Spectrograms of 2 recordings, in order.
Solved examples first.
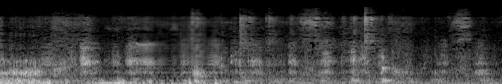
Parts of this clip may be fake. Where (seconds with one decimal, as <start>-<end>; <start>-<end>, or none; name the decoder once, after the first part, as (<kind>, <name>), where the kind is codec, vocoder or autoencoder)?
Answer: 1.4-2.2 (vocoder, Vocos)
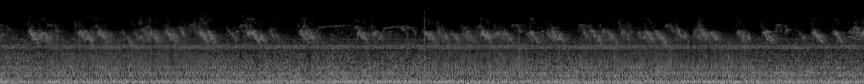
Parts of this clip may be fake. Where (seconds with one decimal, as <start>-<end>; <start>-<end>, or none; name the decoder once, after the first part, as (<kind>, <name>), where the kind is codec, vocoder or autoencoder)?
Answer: 0.5-2.1 (vocoder, Vocos); 4.3-5.3; 5.8-7.5

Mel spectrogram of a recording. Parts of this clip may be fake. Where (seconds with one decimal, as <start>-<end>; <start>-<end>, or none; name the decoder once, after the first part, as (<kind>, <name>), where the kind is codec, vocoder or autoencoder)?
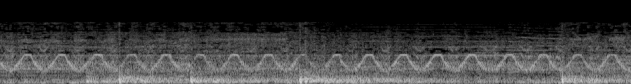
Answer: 0.9-3.4 (vocoder, Vocos); 4.9-6.3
